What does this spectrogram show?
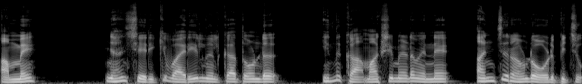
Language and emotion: Malayalam, sad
